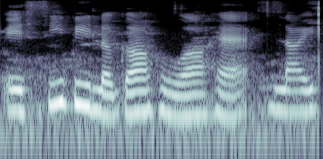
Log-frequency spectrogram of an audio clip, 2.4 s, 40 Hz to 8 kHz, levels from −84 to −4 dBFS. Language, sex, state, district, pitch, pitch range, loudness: Hindi, female, Punjab, Pathankot, 195 Hz, 175-200 Hz, -16 LUFS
